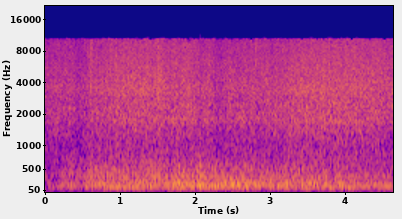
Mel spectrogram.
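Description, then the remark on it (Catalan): A rain and thunder sound effect: steady, dense rain hisses continuously, with a deep rolling rumble of thunder underneath. The sound is loud and even throughout, with no voices. “Això és pluja, eh, Bea? Trons, no n'hi ha?”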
